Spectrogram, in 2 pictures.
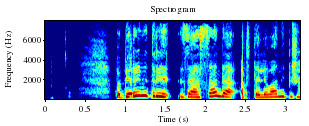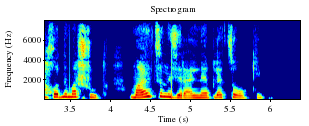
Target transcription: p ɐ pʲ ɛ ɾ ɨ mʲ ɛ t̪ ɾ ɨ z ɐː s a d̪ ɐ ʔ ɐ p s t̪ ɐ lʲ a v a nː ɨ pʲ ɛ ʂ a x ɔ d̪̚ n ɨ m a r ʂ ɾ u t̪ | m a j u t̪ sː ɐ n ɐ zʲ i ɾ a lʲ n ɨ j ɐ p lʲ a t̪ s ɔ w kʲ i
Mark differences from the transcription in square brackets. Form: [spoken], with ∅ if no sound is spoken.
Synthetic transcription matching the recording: p ɐ pʲ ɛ ɾ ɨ mʲ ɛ t̪ ɾ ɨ z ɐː s a d̪ ɐ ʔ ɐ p s t̪ ɐ lʲ a v a [n] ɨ pʲ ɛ ʂ a x ɔ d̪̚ n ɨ m a r ʂ ɾ u t̪ | m a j u t̪ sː ɐ n ɐ zʲ i ɾ a lʲ n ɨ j ɐ p lʲ a t̪ s ɔ w kʲ i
